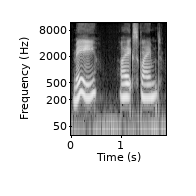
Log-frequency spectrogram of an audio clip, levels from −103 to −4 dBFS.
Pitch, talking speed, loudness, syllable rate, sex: 245 Hz, 95 wpm, -17 LUFS, 3.9 syllables/s, female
